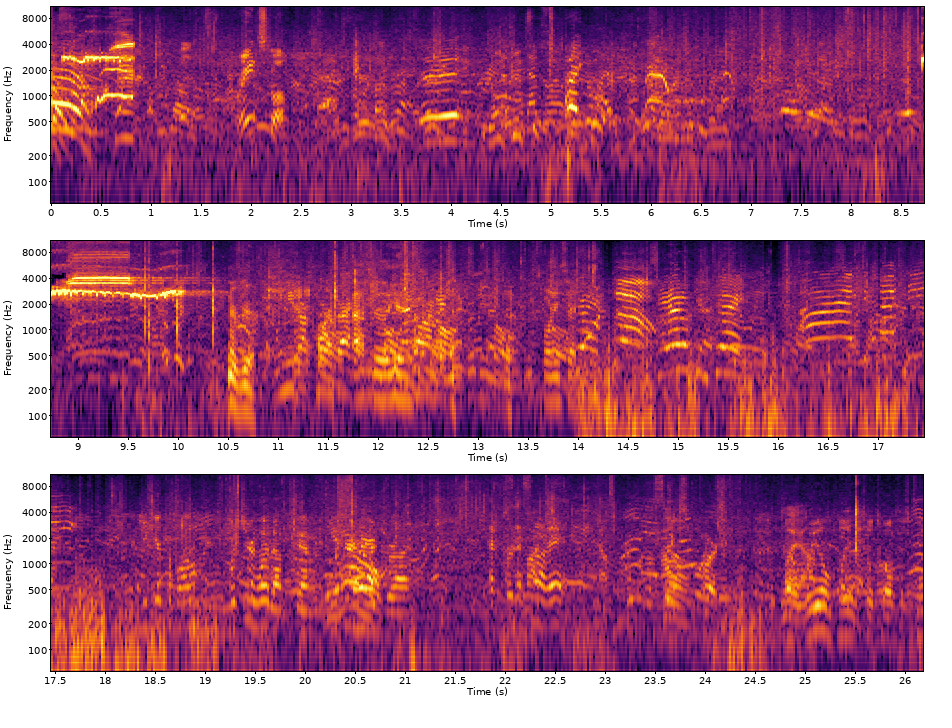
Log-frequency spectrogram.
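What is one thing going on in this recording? Several young men talk and shout over one another outdoors.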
